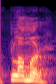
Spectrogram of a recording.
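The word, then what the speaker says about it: plumber: और आगे प्लमर, B silent है इसमें, प्लमर।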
